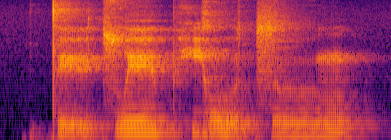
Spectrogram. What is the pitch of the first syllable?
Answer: low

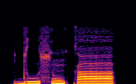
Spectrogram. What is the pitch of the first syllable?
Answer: low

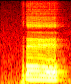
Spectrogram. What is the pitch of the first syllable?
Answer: low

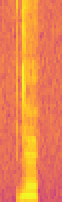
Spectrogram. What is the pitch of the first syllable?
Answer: low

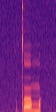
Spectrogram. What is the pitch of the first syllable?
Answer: rising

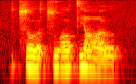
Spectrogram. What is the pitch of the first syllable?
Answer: falling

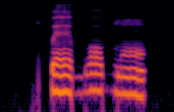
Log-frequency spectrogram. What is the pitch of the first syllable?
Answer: low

